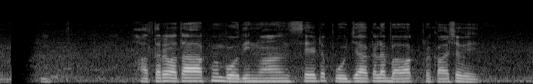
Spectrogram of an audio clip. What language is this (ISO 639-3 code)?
sin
